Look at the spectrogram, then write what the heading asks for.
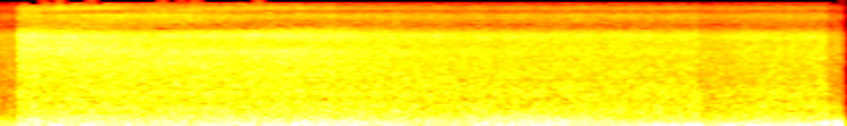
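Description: Steady rain falling, an even hiss with a low rumble underneath, starting abruptly just after the beginning.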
